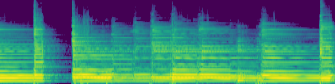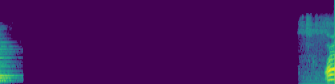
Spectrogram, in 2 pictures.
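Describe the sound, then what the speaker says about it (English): An electric guitar played through a small Champ amp with a touch of reverb rings out in several strummed and picked chords, loud and up close, then fades into a long silence before a brief noise at the end. "A Champ with a little bit of reverb."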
